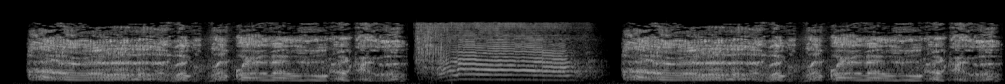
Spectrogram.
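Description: A walrus gives harsh, rumbling grunts and a long, wavering groan that slowly rises in pitch.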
